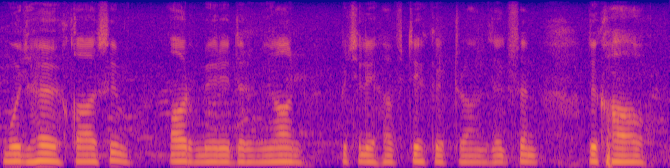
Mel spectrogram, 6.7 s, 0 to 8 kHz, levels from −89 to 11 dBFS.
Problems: constant background noise, low volume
